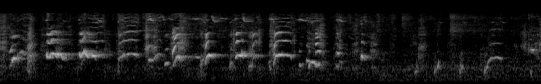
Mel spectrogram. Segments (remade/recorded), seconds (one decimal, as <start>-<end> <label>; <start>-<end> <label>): 0.0-4.7 recorded; 4.7-5.4 remade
